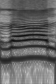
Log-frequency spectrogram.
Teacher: زبان کی نوک جب اوپر والے سامنے کے دو دانتوں کے سرے سے لگے تو ذال ادا ہوتا ہے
